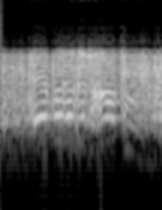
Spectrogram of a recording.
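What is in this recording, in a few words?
German aircraft destroyed mood med, speech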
